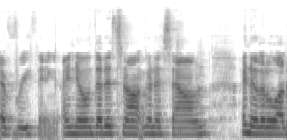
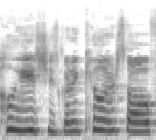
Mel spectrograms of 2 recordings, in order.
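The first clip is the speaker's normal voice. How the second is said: put-on tearful, sobbing, high crying voice; 6 semitones higher than usual. Acting out a man pleading to a woman, imitating someone crying. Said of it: "crying and being like".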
